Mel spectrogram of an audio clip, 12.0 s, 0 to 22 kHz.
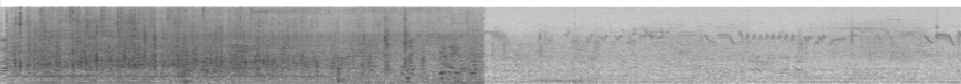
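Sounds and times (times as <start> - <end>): loud low rumbling: 0.0 - 6.1
indistinct outdoor voices: 0.0 - 12.0.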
